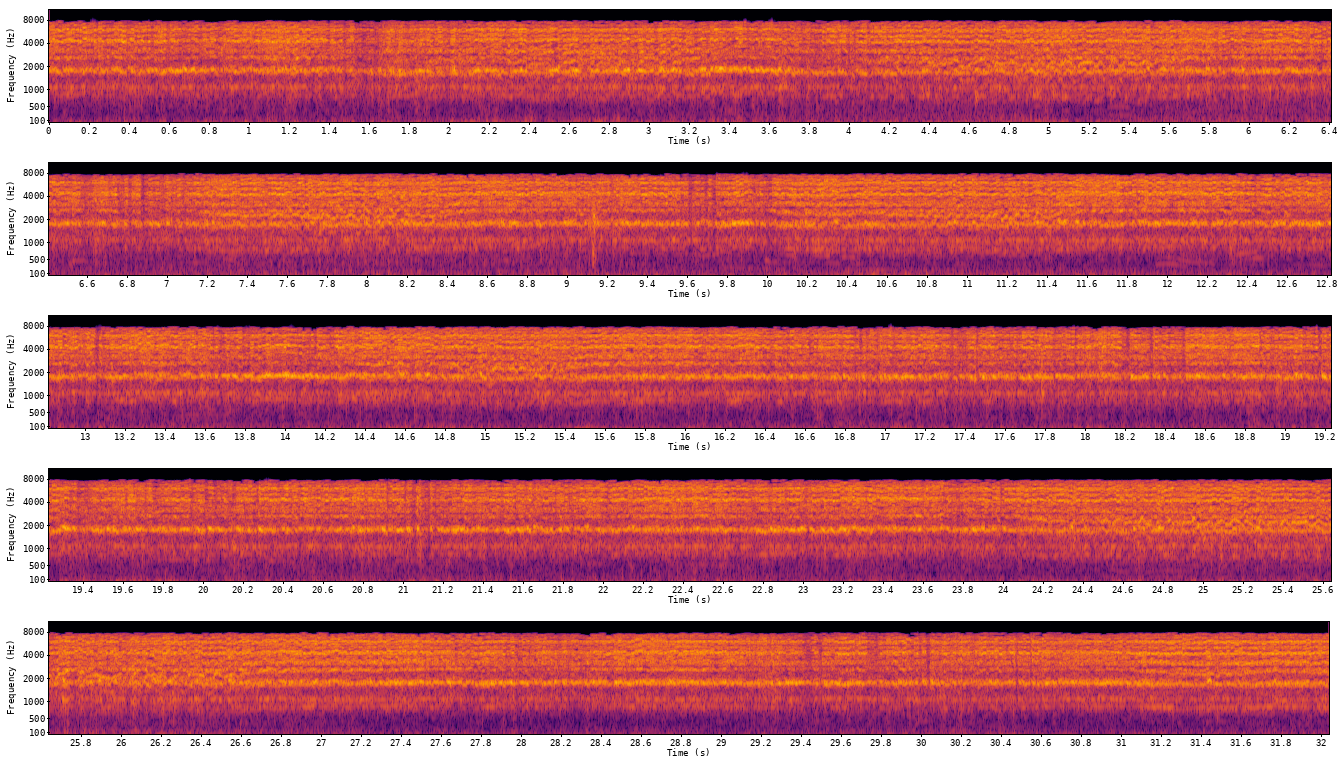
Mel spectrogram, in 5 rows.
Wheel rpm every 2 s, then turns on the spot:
230, 220, 220, 220, 220, 220, 240, 230, 230, 230, 230, 230, 210, 220, 240, 230.
none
